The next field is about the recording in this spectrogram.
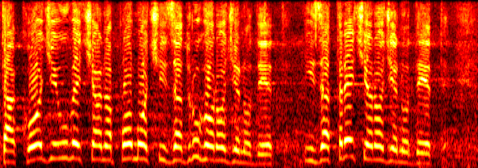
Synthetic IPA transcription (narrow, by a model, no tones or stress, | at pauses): t̪ako̞ːd͡ʑeuʋet͡ɕanapo̞mo̞t͡ɕizad̪ɾuɡo̞ɾo̞d͡ʑeno̞d̪eːt̪eizat̪ɾe̞t͡ɕeɾo̞d͡ʑe̞no̞d̪eːt̪e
